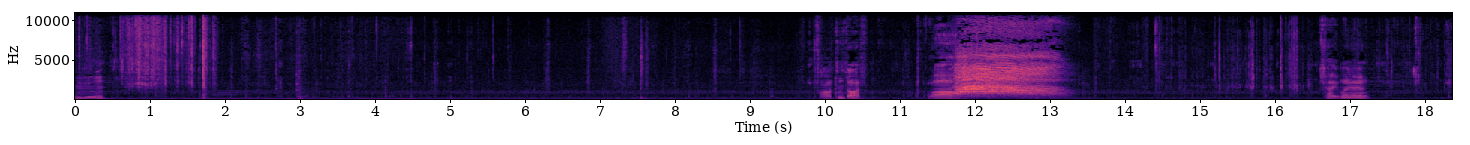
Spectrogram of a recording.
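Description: A young man chews food with soft, wet smacking sounds close to a microphone.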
